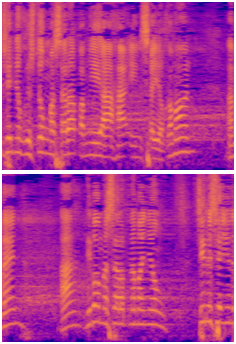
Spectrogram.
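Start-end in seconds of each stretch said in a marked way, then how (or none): none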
